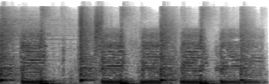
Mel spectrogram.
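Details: Only strummed guitar music is heard, with a steady beat and low chords about once a second, and no animal voice.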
